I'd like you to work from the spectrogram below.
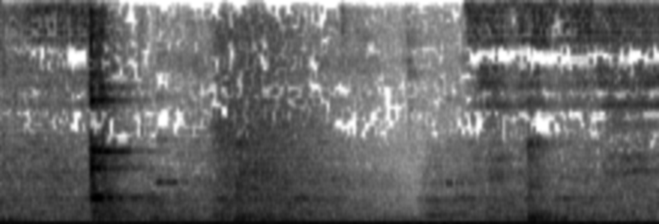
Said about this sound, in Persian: با صدای افتادن یک وزنه از روی میل هارتل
